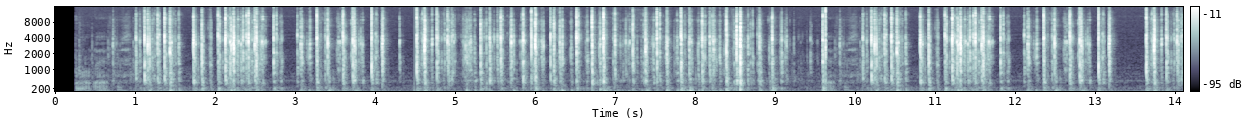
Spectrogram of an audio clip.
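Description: Rapid typing on a computer keyboard: a dense, irregular run of key clicks with a few short pauses, stopping abruptly at the end.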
